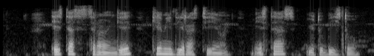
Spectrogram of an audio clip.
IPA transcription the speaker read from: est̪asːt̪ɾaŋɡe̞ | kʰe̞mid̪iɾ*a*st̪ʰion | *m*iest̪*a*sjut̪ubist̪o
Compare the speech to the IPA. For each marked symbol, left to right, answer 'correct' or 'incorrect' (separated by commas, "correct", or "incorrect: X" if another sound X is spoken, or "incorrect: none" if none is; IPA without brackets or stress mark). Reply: correct, correct, correct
